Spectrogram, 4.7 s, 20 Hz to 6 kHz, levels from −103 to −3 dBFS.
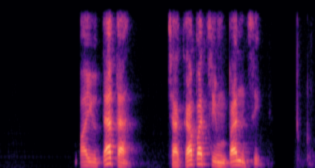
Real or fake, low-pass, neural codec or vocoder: fake; 5.4 kHz; codec, 16 kHz, 8 kbps, FunCodec, trained on Chinese and English, 25 frames a second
